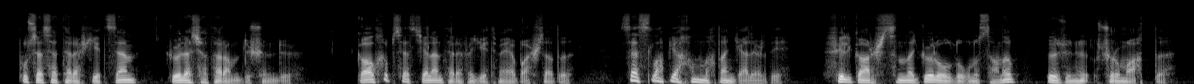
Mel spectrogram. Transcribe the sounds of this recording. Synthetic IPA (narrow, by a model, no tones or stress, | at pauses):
b̥usæsæt̪ʰæɾæfɟet̪sæm | ɟø̞læt͡ʃʰɑt̪ʰɑɾɑ̰md̪yʃynd̪y̰ | ɡ̥ɑlˠχɯpsæsɟælænt̪ʰæɾʔæfæɟet̪mæjæ̰bɑ̰ʃlˠɑ̰d̪ɯ̰ | sæslˠɑpjɑχɯnlˠɯχt̪ɑnɟæ̰lḭɾd̪ḭ | filɡɑɾʃɯ̥sɯnd̪ɑɟølo̞lˠd̪uʁunusɑnɯb | ø̞zynyʔut͡ʃʰuɾmɑ̰t̪d̪ɯ̰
